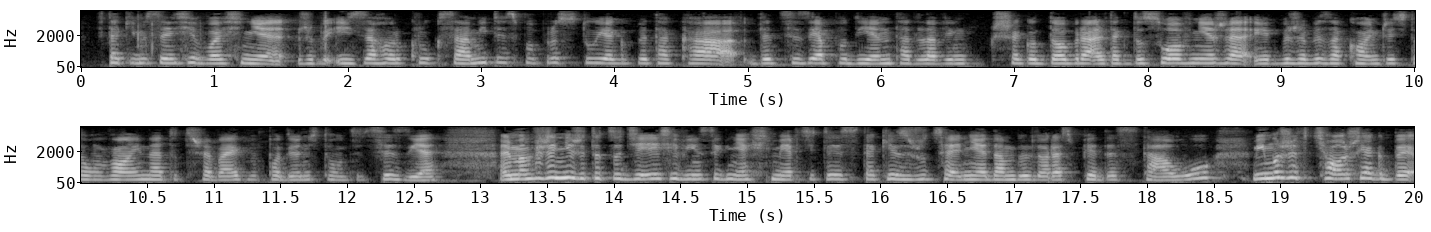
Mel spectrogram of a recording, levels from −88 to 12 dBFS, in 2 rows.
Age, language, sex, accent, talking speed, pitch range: 20-39, Polish, female, native, 170 wpm, 205-240 Hz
